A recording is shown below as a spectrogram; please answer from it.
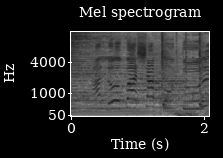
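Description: Bengali Baul folk song with instrumental accompaniment: sustained low notes under short melodic runs, with drum beats coming in about one and a half seconds in.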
